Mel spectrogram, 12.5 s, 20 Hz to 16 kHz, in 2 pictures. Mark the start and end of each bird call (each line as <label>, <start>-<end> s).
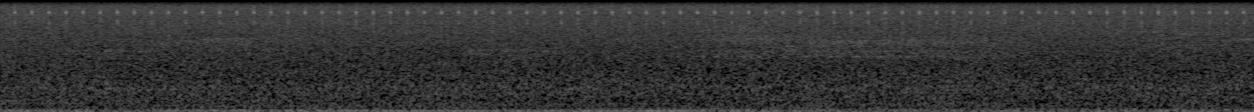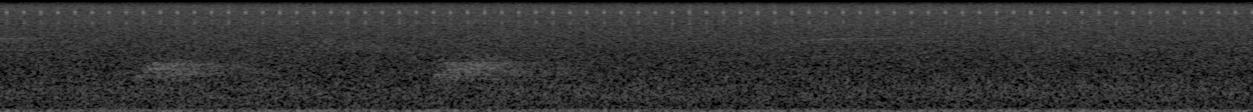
Red-bellied Woodpecker (Melanerpes carolinus), 6.8-9.1 s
